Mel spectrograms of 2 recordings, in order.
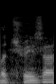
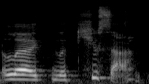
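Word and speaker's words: LaChiusa: I mean, that Michael John Latruza, am I saying it right? Lacusa.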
